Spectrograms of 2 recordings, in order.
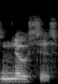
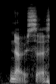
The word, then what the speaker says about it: Gnosis: It's Gnosis with a silent G. Gnosis.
